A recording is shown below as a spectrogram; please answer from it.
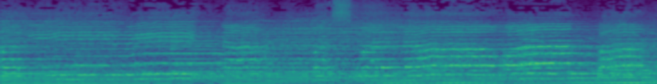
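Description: Live worship band playing a Tagalog praise song: a lead female voice and backing singers hold a slow melody over keyboard, bass and drums, with a cymbal hit about halfway through.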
